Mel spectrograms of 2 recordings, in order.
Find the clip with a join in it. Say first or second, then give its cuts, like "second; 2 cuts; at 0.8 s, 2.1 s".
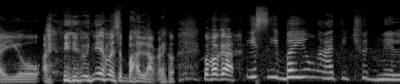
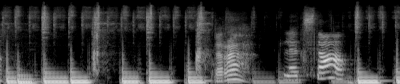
first; 1 cut; at 2.4 s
